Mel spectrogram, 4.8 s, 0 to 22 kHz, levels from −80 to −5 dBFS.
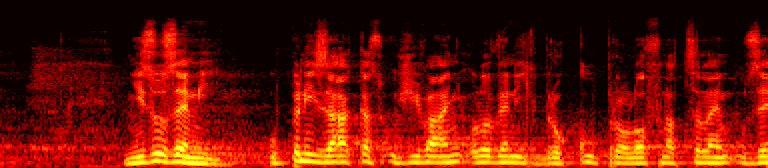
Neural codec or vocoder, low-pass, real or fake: none; 14.4 kHz; real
